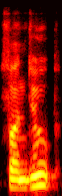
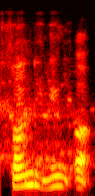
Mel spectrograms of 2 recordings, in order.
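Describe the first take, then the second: First: The name is run together into two syllables. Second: The name is said as three separate syllables. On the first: The speaker calls it wrong. "So I get Fund Up, Fundoop" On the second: The speaker calls it right. "Just just sound it out"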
